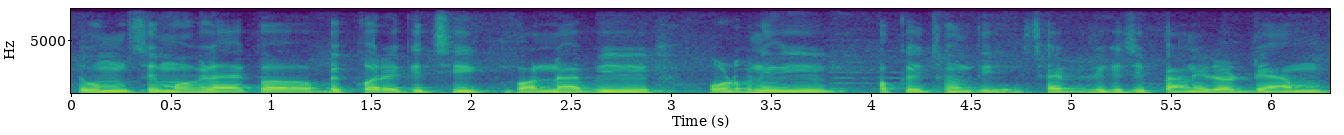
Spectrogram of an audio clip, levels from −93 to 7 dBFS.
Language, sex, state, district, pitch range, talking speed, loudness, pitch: Odia, male, Odisha, Malkangiri, 130-140 Hz, 150 wpm, -13 LUFS, 135 Hz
